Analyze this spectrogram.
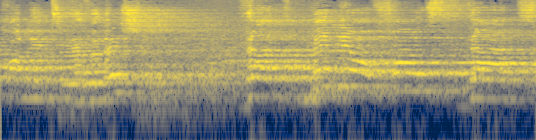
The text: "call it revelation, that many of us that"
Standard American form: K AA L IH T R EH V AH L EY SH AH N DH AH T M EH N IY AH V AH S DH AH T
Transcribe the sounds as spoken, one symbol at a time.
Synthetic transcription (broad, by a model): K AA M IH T R EH V AH L EY SH AH N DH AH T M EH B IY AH F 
